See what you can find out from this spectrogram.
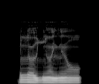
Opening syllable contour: low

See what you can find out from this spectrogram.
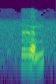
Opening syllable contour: rising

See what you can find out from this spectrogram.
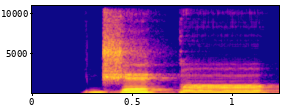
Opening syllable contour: high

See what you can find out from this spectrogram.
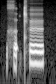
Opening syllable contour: low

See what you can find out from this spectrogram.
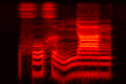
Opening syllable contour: rising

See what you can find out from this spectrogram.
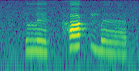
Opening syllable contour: low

